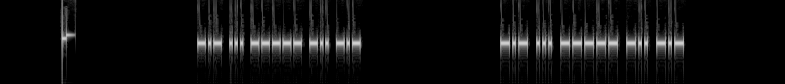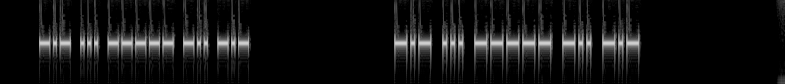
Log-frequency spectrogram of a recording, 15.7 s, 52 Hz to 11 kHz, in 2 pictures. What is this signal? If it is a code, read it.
Morse code, heard as a keyed tone, about 39 wpm, 700 Hz. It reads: KS0DK KS0DK KS0DK KS0DK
